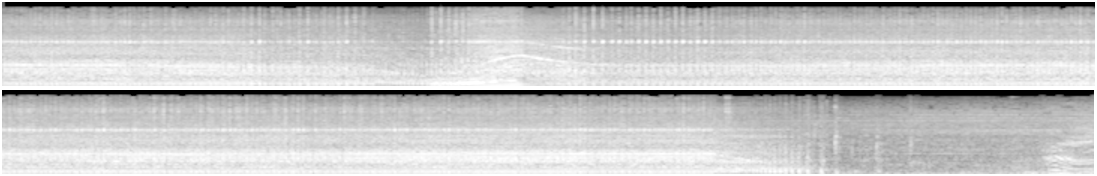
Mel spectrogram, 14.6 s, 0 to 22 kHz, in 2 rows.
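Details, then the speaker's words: Husqvarna 125BT backpack blower two-stroke: steady high-speed buzz then dips and stumbles before dropping away when choke butterfly opened; carburetor problem suspected; engine bogging. "but this is like I put it in that position it kind of falls flat on its face so we need to pick them that's the issue that most like that we have something with the carburetor"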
